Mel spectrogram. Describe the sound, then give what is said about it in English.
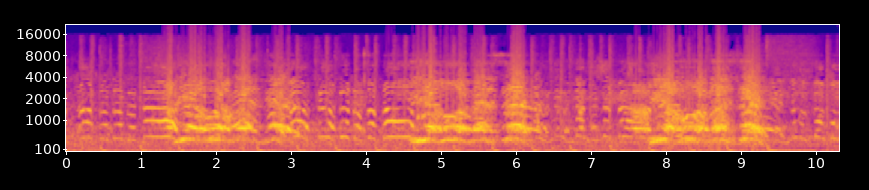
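Argentine football fans chant in unison at the World Cup as their team completes a 2-0 win over Poland, a loud, rhythmic mass of voices that swells and dips continuously throughout. “That's right, the sound of Argentine fans as the Albi Celeste rounded off a 2-0 win over Poland to qualify for the knockout stage of the World Cup.”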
